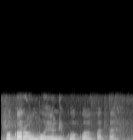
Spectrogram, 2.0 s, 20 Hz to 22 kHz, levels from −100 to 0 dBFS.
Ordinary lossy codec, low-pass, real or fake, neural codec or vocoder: none; 7.2 kHz; fake; codec, 16 kHz, 16 kbps, FunCodec, trained on Chinese and English, 50 frames a second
